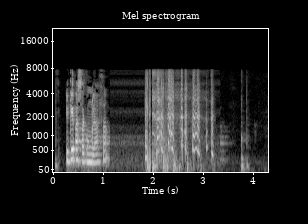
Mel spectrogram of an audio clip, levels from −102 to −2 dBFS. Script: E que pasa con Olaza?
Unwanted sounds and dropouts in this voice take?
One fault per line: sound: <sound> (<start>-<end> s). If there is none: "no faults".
sound: laugh (1.8-3.3 s)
